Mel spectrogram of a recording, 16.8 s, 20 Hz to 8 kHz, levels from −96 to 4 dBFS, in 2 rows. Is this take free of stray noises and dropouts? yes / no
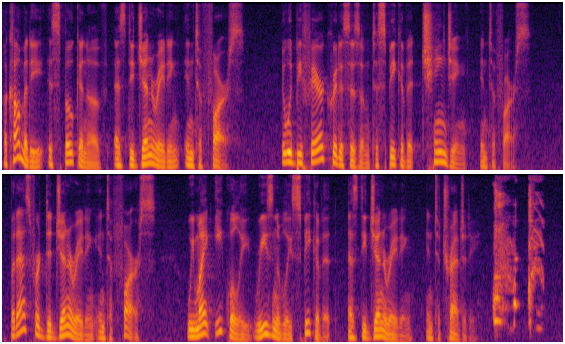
no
